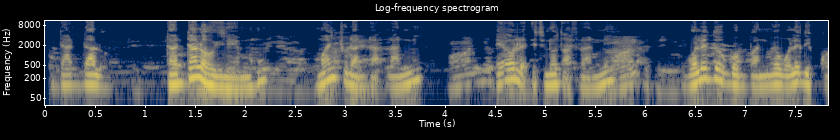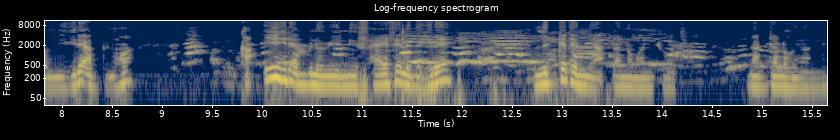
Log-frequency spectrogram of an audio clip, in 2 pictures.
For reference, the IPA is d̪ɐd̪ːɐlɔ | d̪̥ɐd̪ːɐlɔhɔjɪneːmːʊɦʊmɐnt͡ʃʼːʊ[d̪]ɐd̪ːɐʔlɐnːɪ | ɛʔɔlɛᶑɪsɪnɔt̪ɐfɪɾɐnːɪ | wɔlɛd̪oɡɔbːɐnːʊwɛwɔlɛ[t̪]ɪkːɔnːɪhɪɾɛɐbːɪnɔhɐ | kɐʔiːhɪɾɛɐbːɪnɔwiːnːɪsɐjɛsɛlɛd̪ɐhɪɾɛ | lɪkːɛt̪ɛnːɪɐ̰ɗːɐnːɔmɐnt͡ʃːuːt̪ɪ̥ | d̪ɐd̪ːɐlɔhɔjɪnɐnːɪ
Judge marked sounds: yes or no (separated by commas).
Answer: yes, no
